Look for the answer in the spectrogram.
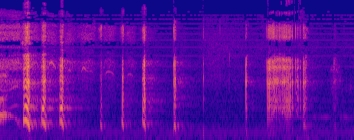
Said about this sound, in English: listen to how loud that fart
